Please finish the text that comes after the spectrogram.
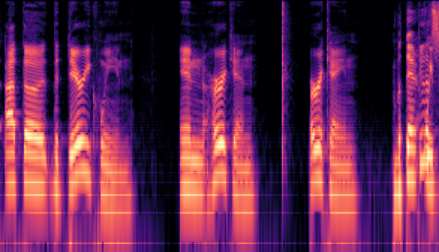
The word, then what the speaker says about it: Hurricane: So there's a town here called Hurricane, spelled Hurricane, and the pronunciation is Hurricane, I guess.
